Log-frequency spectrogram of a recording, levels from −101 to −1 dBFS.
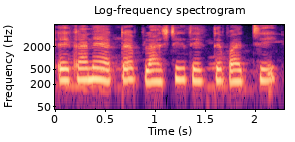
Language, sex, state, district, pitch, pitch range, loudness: Bengali, female, West Bengal, Alipurduar, 255 Hz, 245-265 Hz, -14 LUFS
